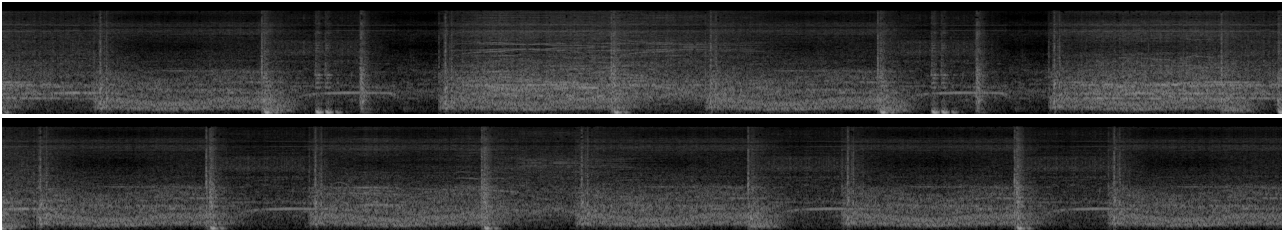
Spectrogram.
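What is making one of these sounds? Skateboard wheels roll steadily on a ramp.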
